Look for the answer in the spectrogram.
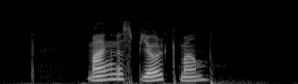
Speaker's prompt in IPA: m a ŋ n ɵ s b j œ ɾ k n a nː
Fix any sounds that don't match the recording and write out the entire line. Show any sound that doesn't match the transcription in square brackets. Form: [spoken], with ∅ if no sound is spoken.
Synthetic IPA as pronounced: m a ŋ n ɵ s b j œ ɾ k [m] a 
